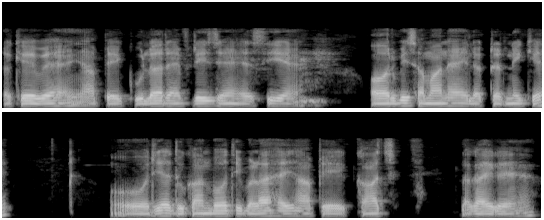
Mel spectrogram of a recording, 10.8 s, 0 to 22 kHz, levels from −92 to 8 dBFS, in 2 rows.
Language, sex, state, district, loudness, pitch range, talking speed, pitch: Hindi, male, Uttar Pradesh, Etah, -19 LUFS, 90-95 Hz, 165 wpm, 95 Hz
